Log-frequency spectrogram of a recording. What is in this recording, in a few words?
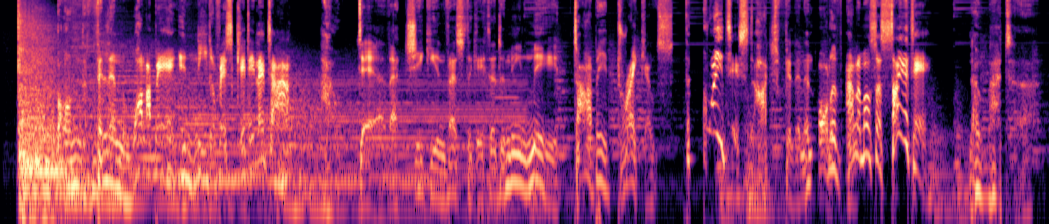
Animation, English Voice Talent; Motley Vox; English voice character personas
